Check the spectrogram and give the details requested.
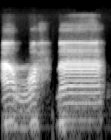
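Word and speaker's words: الرحمن: Tinggal ma-nya dilatih juga. Ma-nya tipis. Ar-Rahman. Ar-Rahmani. Ar-Rahmani. Ar-Rahma. Bukan Ar-Rahma. Bukan mo, tapi ma. Bukan mo. Kayak suara sapi. Mo. Gitu ya. Tapi ma. Nah, tipis ya. Tipis. Ma.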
